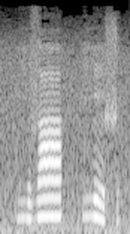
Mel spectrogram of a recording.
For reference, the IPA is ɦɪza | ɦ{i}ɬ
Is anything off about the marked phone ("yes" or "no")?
yes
